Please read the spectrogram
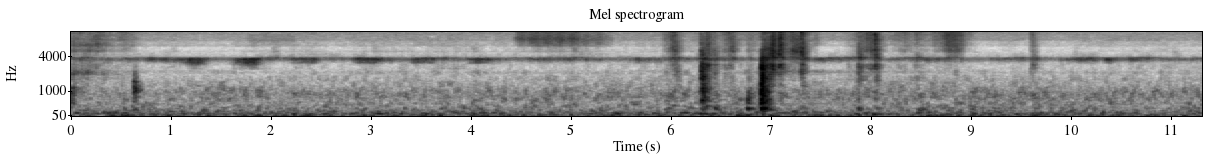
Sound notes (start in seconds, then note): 6.0 paper crinkling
